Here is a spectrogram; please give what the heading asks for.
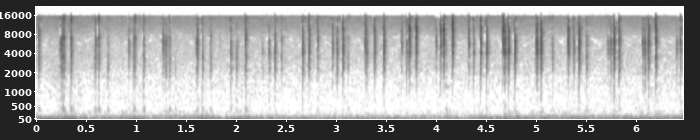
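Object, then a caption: Small hollow plastic figure head on a microphone. Long acrylic nails tap and scratch the ears and head of a small hollow blue plastic Stitch figure topper on a microphone. Rapid, bright, dry clicks and scratchy bursts come in quick clusters with almost no ring, over a steady low rumble underneath.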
